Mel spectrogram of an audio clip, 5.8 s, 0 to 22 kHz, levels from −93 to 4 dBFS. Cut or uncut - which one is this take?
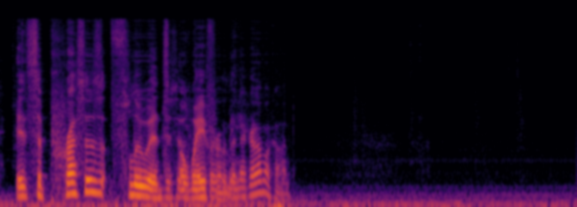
cut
